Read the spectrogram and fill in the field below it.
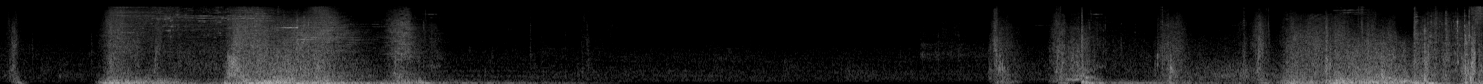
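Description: Game sound effects whoosh and chime as cards are played.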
